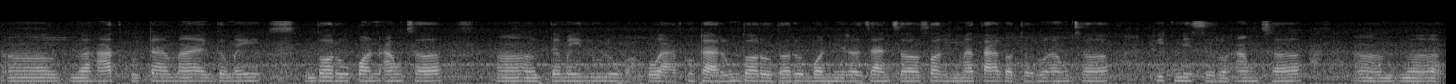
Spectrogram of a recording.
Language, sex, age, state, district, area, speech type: Nepali, female, 45-60, West Bengal, Darjeeling, rural, spontaneous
